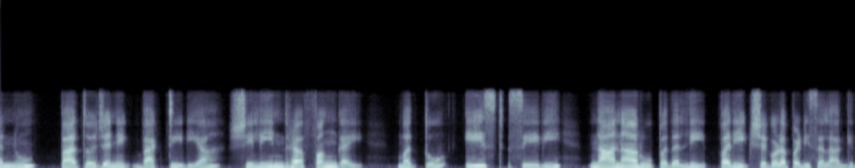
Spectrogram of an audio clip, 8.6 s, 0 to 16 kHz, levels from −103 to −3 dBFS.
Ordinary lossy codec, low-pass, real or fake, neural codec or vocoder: none; 7.2 kHz; fake; codec, 16 kHz, about 1 kbps, DyCAST, with the encoder's durations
